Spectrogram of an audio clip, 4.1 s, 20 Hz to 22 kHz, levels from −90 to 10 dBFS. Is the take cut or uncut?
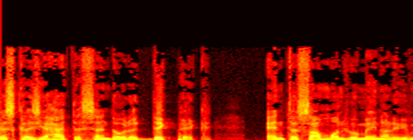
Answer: uncut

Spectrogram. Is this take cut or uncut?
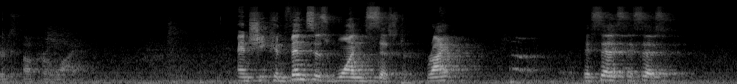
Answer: uncut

